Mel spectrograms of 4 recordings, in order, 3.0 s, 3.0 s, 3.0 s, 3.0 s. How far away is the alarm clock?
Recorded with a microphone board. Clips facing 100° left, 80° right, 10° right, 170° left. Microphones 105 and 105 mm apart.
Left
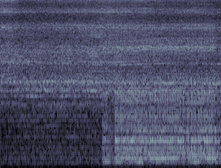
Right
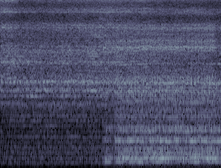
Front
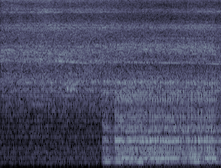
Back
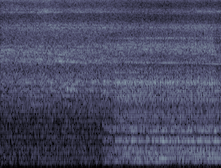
I don't hear an alarm clock.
